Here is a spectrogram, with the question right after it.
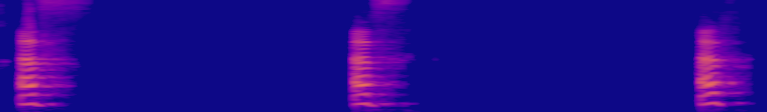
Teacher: الشفة السفلى مع أطراف الثنايا العليا، يعني إذا التصق طرف السنتين الفوقيتين هذا مع بطن الشفة في الأسفل، هنا ننطق الفاء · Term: حرف الفاء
